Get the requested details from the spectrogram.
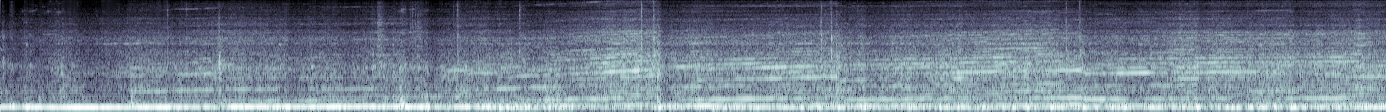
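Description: A racing car engine roars, its pitch climbing and dropping back again and again as it shifts through the gears.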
